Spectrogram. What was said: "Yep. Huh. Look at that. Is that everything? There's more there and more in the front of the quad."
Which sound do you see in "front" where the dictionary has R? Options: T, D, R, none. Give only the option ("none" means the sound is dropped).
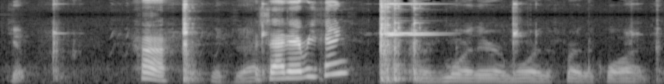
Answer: none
